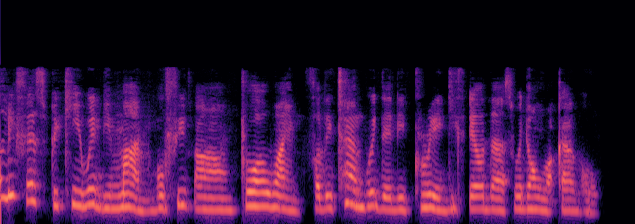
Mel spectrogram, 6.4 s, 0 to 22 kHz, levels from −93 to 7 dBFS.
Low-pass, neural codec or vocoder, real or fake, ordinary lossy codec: 7.2 kHz; codec, 24 kHz, 1 kbps, SNAC; fake; MP3, 48 kbps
